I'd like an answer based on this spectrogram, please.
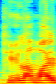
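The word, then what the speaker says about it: phthalimide: देखो थैलामाइड और थैलीमाइड है, थैलीमाइड THALI थैलीमाइड, ठीक है। पीएच को साइलेंट रखेंगे तो थैलीमाइड बनाता है।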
